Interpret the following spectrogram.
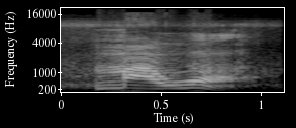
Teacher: La pronunciación es realmente similar al español, pero requiere suavizar un poco la R, ¿bien? Y la nasalización al final se reduce.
